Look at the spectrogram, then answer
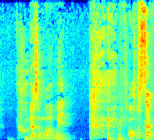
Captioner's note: chuckling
